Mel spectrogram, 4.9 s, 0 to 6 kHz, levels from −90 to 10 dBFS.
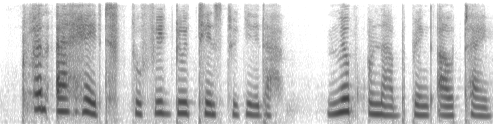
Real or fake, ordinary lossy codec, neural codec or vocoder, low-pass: fake; none; codec, 16 kHz in and 24 kHz out, 0.6 kbps, FocalCodec, streaming, 2048 codes; 5.4 kHz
